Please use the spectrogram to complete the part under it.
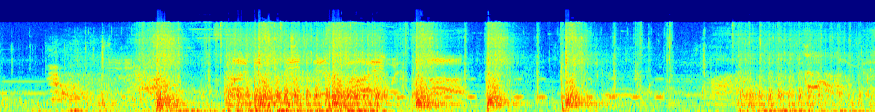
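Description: Enemy gunfire in the video game Borderlands comes as dense, rapid bursts of shots layered with heavy thuds and impacts. The shooting is loud and close, and a player's voice breaks in at moments.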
